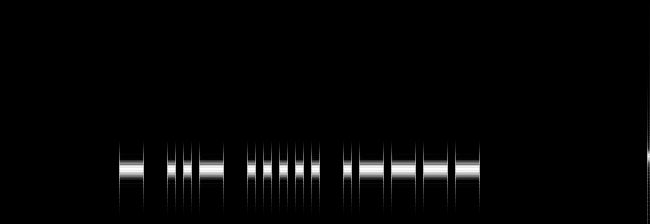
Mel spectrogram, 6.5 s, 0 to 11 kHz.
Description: Morse code, heard as a keyed tone, about 15 wpm, 700 Hz. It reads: TU51
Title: Four Challenging Letter-Number Combinations 15wpm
